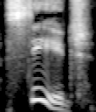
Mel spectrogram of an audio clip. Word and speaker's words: Cej: Siege, just prior to that, I finally learned how to say his name. He spelled it phonetically for me in an email. Siege, as in like siege, S-I-E-G-E, but it's actually spelled C-E-J.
